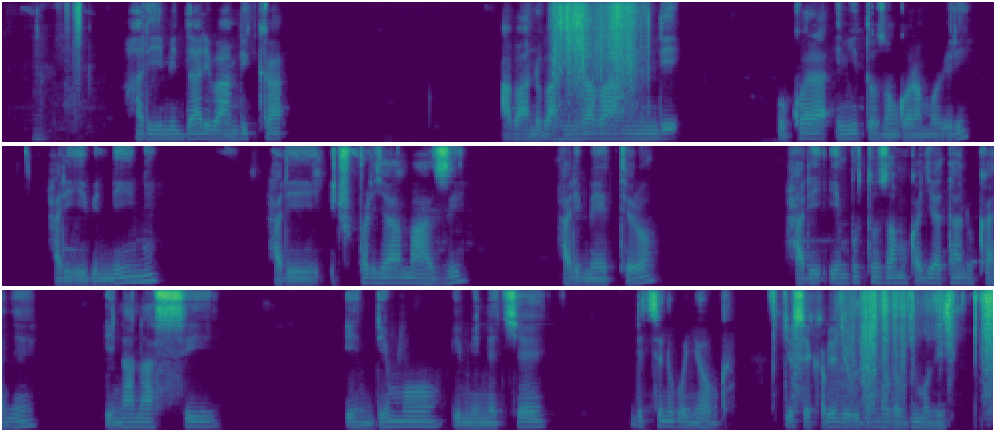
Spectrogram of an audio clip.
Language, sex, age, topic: Kinyarwanda, male, 18-24, health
